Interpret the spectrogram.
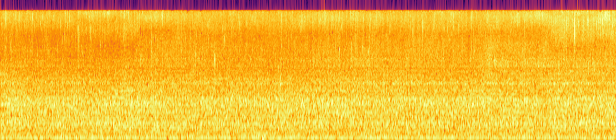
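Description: Diced onion and cumin seeds sizzling in olive oil in a stainless steel pot over low-medium heat, a steady fine crackle that grows a little louder near the end.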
